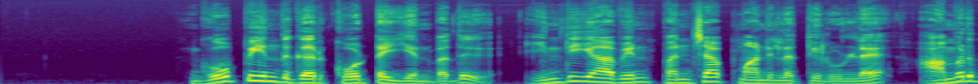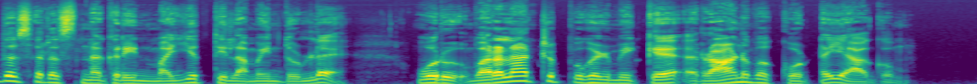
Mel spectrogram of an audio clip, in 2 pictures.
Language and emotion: Tamil, neutral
